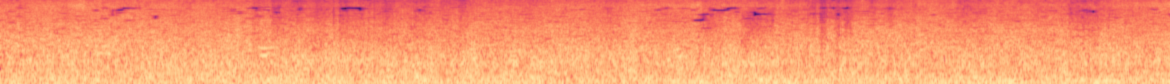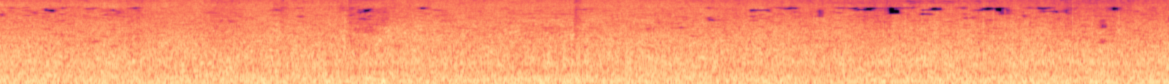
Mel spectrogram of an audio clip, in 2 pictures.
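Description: Traffic passes close by on the road.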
